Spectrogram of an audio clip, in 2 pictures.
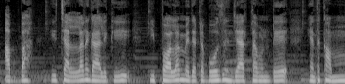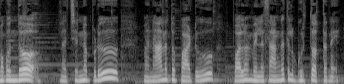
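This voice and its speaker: A woman voicing a middle-aged mother-in-law in an animated moral story, grumbling, sentimental and dramatic. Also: lowish voice, normal speed, long pauses, faint music behind, close to an everyday voice. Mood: wistful, sad.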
